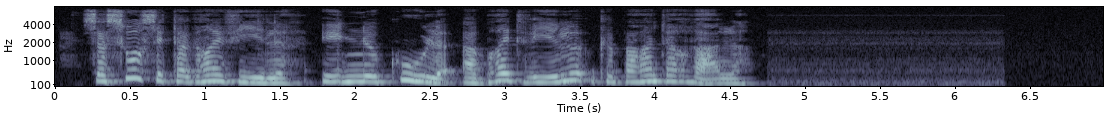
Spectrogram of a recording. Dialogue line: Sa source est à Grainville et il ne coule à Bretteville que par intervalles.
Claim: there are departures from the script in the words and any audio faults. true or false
false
